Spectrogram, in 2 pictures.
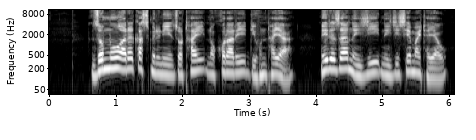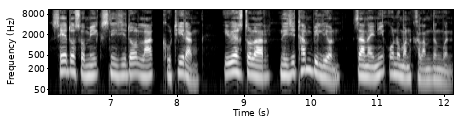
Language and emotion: Bodo, neutral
